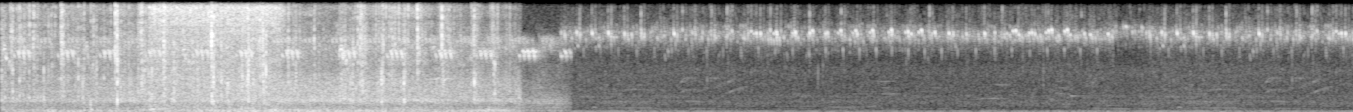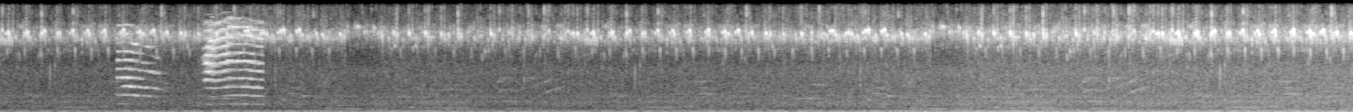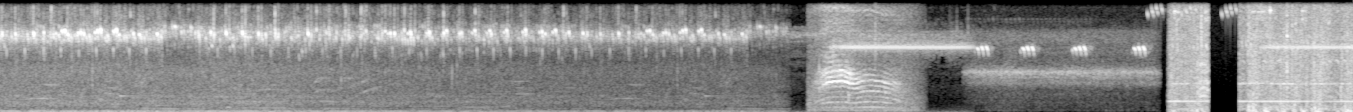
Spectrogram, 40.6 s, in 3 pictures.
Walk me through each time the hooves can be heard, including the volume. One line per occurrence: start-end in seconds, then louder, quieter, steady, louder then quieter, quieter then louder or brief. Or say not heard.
0.0-5.2 steady
38.7-40.5 brief.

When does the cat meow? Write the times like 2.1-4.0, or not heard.
1.4-2.9, 14.7-16.2, 35.1-36.3.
